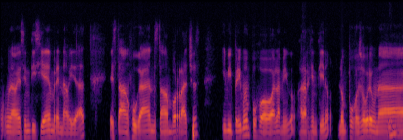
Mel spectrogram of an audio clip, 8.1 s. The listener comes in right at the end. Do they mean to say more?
No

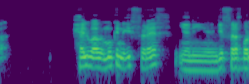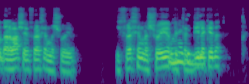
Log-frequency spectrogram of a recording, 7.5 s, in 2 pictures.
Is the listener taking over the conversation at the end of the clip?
No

